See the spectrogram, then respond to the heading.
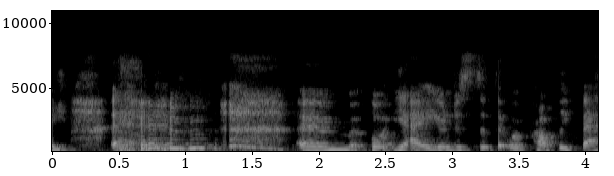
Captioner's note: laughs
